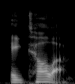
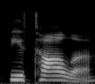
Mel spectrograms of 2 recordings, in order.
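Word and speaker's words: احتلال: It involves adding an I sound at the beginning and a T sound in the middle. So it creates the verb Ihtilal. Ihtilal.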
